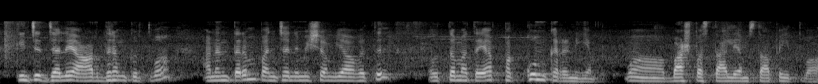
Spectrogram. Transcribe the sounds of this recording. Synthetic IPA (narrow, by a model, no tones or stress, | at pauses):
kɪɲt͡ʃɐt̪̚d͡ʒɐleːaːɾd̪ʱɐɾɐmkɪɾt̪ʋaː | ɐnɐnt̪ɐɾɐmpɐɲt͡ʃɐnɪmɪʂɐmjaːʋɐt̪ɯ | ʊt̪ːɐmɐt̪ɐjaːpɐkːumkɐɾɐɳijɐm | baːʂpɐst̪aːljaːmst̪ʰaːpɐit̪ʋa̰ː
